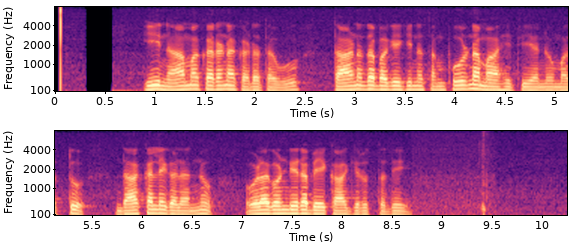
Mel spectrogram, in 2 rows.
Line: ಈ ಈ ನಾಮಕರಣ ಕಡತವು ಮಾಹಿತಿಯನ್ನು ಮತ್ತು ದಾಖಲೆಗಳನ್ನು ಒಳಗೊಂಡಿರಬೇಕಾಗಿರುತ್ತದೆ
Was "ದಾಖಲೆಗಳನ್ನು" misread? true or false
false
